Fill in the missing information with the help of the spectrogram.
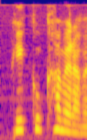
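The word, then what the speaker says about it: ビックカメラ: 하나 좀 에피소드를 얘기를 하면 일본에 가면은 빅쿠 카메라가 있죠. 일본어로 빅 카메라라고 하는데 이제 일본어로 발음을 하면 빅쿠 카메라예요.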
